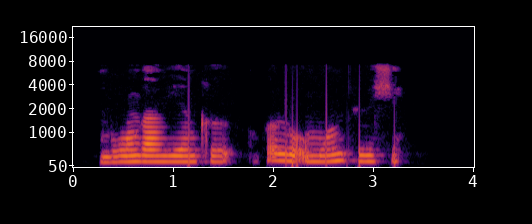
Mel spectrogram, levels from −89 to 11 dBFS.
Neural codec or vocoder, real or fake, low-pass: none; real; 7.2 kHz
